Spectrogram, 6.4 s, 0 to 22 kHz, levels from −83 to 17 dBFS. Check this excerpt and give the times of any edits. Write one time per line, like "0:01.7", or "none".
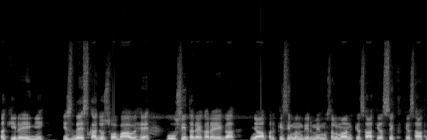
none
